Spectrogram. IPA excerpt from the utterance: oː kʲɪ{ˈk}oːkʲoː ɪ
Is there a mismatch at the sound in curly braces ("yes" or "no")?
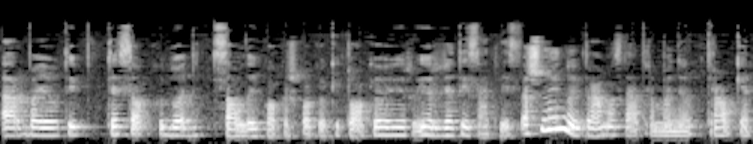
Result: yes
